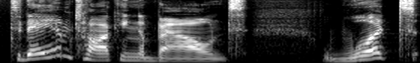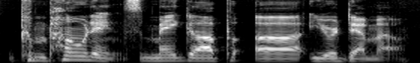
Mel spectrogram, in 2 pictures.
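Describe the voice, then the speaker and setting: A man's voice: mid-range voice, big pitch swings, takes it slowly, fairly bright tone, dry recording. Man giving casual coaching, dry close sound. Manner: conversational, explanatory, often checking in with "okay" and "you know". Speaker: voice-over coach and video host. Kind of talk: casual instructional vlog talk.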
